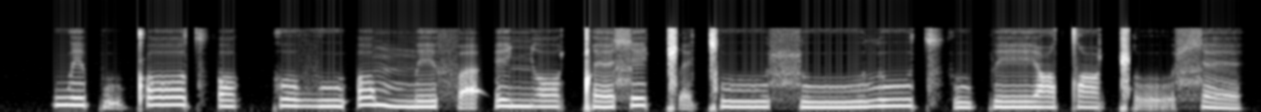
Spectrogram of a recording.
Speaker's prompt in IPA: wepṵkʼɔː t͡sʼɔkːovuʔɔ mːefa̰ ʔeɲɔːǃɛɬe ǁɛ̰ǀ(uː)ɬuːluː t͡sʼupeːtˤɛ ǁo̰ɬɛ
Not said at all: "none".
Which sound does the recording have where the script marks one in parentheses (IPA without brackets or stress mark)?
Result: uː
